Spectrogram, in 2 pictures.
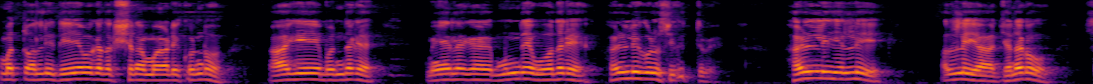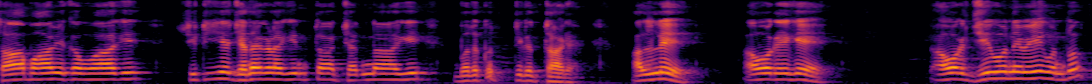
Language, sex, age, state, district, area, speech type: Kannada, male, 60+, Karnataka, Kolar, urban, spontaneous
